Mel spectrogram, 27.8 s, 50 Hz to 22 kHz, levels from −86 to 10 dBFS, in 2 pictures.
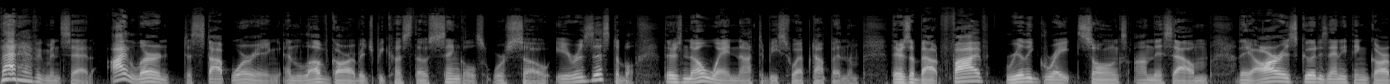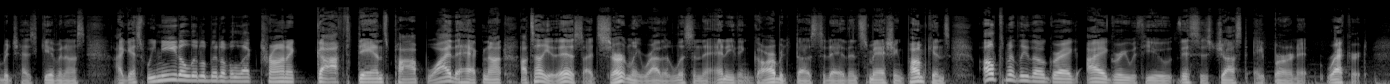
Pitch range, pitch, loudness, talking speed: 90-125 Hz, 105 Hz, -25 LUFS, 200 wpm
